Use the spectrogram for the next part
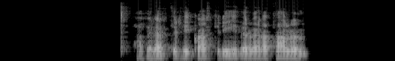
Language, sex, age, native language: Icelandic, male, 50-59, Icelandic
